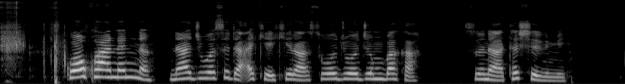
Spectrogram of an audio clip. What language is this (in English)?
Hausa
